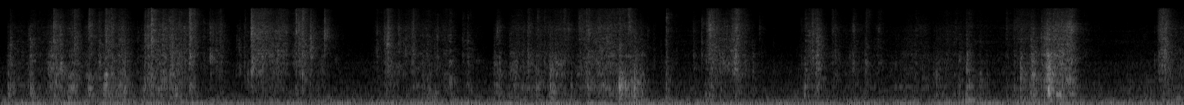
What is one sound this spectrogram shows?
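Plastic wrap crinkles as it is peeled off.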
